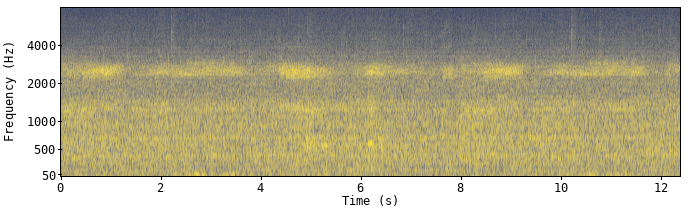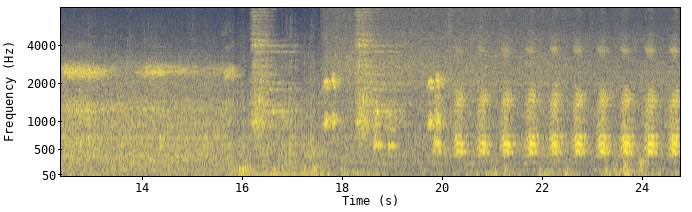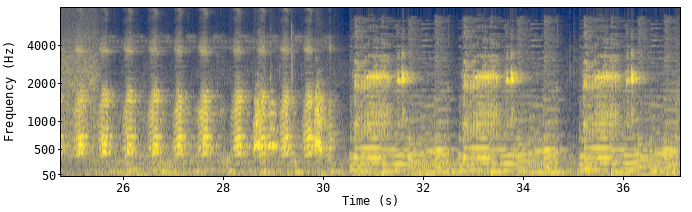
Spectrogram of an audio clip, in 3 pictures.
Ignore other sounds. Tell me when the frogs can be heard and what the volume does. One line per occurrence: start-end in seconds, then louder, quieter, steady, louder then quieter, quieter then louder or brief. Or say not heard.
0.0-37.0 louder.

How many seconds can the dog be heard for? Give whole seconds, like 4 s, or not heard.
5 s.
